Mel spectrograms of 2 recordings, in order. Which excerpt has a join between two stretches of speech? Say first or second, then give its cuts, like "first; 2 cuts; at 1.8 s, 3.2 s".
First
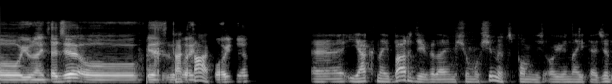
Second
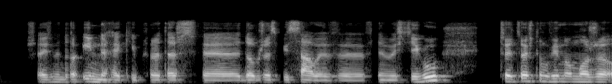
first; 1 cut; at 1.5 s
